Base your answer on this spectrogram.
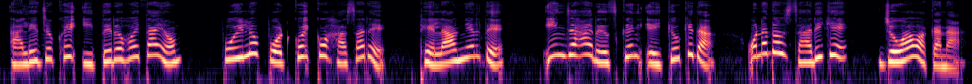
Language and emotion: Santali, happy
